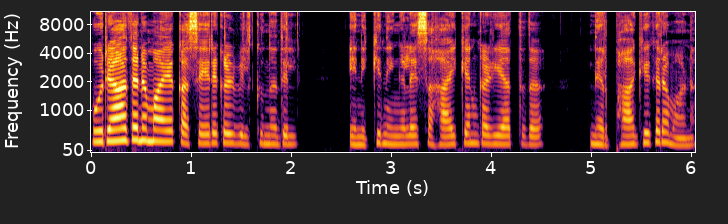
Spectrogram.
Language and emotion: Malayalam, sad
